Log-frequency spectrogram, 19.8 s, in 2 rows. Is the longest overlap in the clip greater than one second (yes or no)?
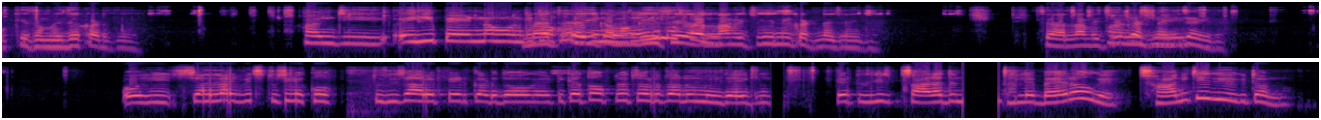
yes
